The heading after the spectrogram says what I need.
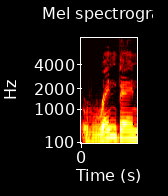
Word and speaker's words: Renban: I'm coming to you with a puzzle called Ren ban whisper diagonal Arrow that's how the setter says this should be pronounced the setter being arachno now when Arno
